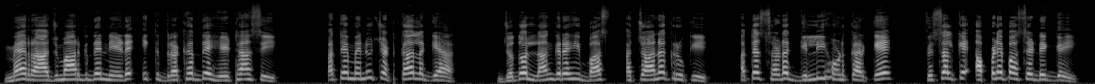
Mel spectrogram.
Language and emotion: Punjabi, surprised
